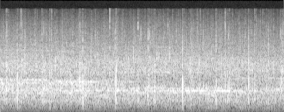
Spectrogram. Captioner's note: applause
